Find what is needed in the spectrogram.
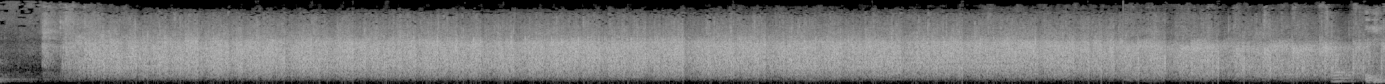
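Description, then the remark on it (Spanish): Sustained audience applause after a speech, before the turn for questions: a dense, steady roar of many hands clapping that starts abruptly and stays loud and even for the whole stretch without fading. “Yo creo que esta ocasión no tendría fin, podríamos estar molt de temps aplaudint”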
